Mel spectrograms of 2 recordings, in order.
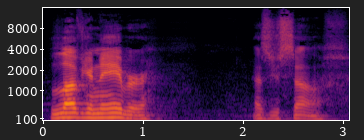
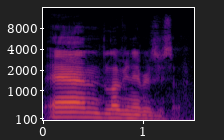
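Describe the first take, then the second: First: It is said loudly and clearly with energy. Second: It is mumbled quietly with little energy. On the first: The speaker fully embraces this command. The speaker calls it right. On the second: The speaker is reluctant about this command. The speaker calls it wrong.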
